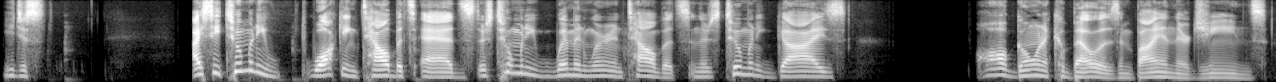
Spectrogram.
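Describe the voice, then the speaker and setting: A man's voice: fairly high pitch, expressive, slow pace, fairly bright tone, clean tone, dry recording, studio quality. An American man hosting a podcast alone, rambling and ranting in an unfiltered, sweary way. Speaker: podcast host. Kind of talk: rambling solo podcast monologue.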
